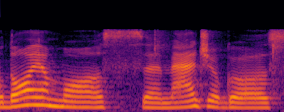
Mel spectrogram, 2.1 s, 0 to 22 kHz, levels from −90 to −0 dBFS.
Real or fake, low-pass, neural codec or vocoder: real; 7.2 kHz; none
